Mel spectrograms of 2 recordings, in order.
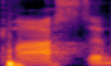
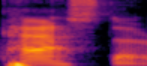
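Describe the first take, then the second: First: The word is said with an American pronunciation. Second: The word is said with a Canadian pronunciation. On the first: "I always said pasta, but I grew up in the States" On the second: "Up here, they call it pasta"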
